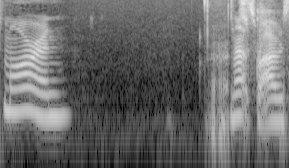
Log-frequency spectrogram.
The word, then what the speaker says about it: Moran: pronunciation yeah that's true does he really not pronounce it Moran no I think it's Moren that's what I was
